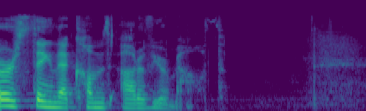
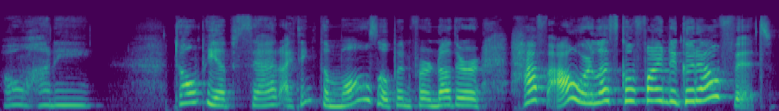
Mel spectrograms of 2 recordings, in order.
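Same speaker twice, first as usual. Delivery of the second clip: high, coddling parent, rising; rescuing; 5 semitones higher, 6 dB louder than usual. Retold or imitated. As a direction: soothe and rush to fix it. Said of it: "we might rescue".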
